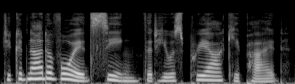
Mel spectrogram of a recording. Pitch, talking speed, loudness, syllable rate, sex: 190 Hz, 185 wpm, -18 LUFS, 4.4 syllables/s, female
